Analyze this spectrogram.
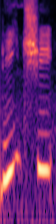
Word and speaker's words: Dietschy: Sarah Dietschy rhymes with Peachy.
